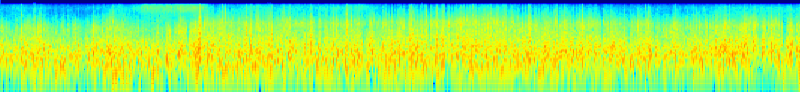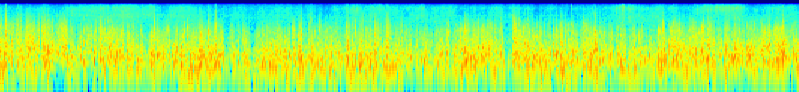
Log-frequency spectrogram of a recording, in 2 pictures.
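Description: Wind buffeting the microphone of a fast-moving camera, a loud steady rush of air with no let-up.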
